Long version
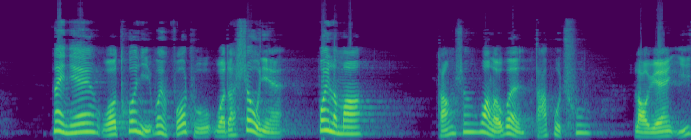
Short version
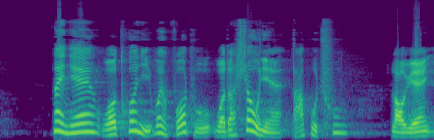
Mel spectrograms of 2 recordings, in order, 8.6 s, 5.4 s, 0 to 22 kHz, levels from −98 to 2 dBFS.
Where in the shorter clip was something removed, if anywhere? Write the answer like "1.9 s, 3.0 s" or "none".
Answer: 3.6 s

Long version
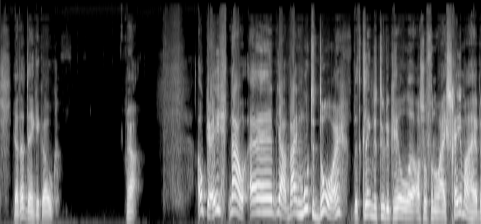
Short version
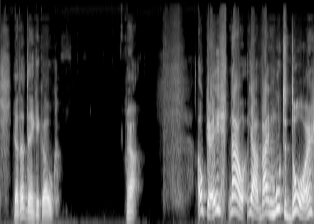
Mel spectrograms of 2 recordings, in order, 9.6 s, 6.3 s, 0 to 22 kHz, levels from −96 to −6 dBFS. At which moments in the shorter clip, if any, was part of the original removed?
4.9 s

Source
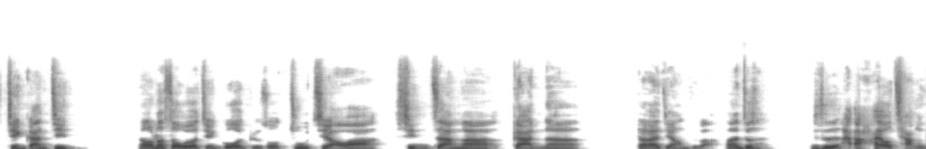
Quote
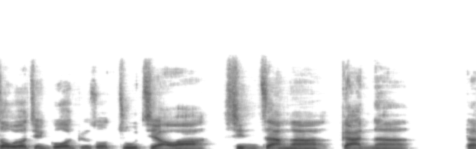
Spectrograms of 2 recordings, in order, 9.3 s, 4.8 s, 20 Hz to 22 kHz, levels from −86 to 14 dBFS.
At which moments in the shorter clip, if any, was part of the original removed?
none

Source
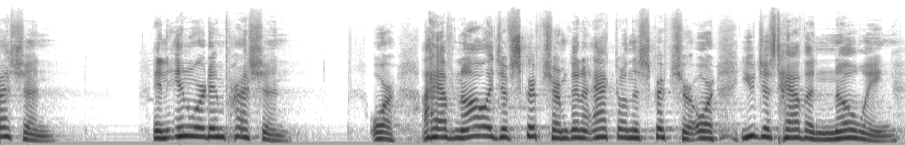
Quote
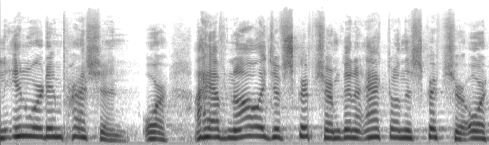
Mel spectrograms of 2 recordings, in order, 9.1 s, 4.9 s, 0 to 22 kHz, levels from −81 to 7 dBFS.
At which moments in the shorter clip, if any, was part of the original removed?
1.4 s

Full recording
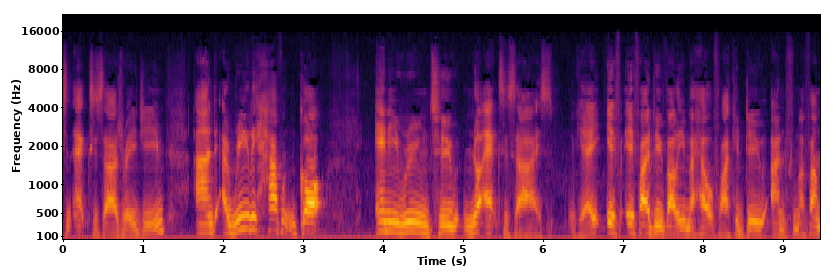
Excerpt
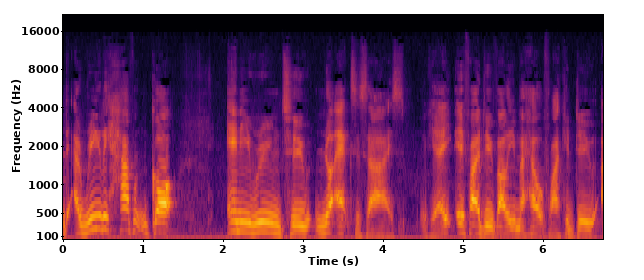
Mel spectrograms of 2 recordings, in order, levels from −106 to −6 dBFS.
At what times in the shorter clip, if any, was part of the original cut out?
4.9 s

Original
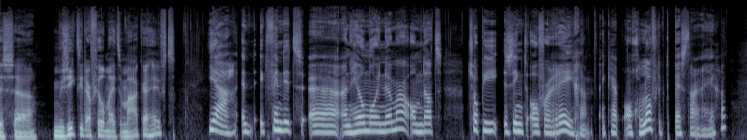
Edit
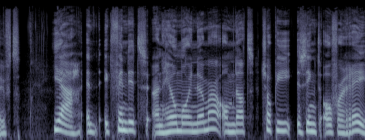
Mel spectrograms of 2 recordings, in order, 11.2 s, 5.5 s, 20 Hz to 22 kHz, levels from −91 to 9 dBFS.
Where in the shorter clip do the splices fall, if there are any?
2.3 s, 3.9 s

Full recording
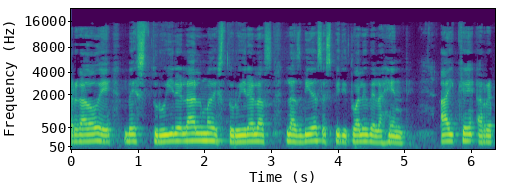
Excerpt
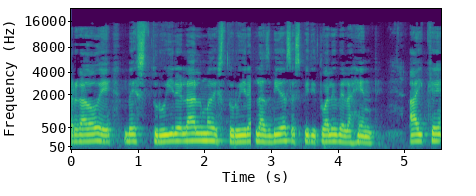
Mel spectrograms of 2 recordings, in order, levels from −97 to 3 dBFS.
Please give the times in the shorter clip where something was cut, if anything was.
2.7 s

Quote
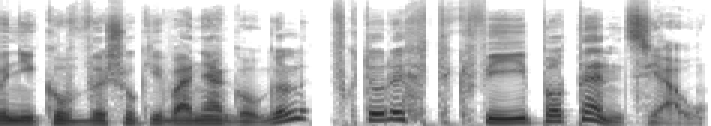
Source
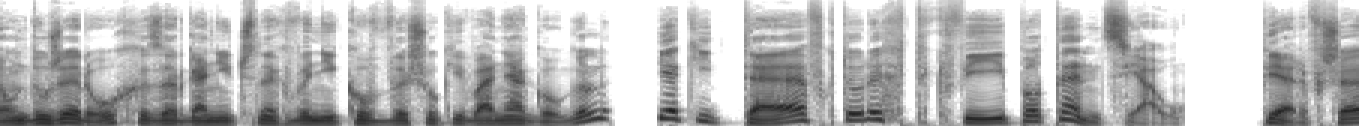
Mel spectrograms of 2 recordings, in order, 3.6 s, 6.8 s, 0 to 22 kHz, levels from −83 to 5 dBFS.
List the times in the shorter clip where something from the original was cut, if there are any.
1.7 s

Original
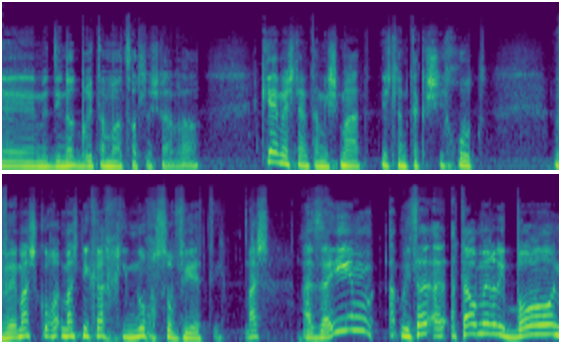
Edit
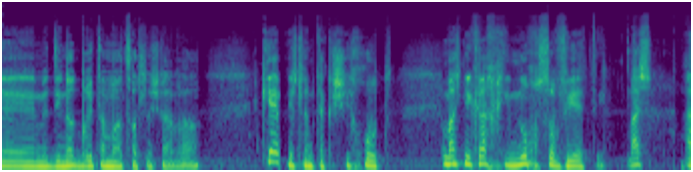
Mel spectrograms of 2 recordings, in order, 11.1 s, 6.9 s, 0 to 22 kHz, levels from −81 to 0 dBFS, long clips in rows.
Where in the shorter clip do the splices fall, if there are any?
2.8 s, 4.4 s

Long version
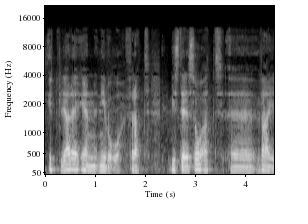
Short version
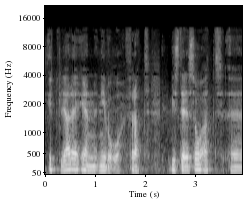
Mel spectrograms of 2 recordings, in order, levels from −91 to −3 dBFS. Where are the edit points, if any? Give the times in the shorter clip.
none

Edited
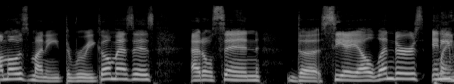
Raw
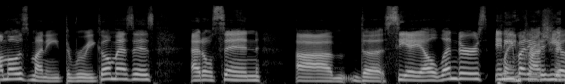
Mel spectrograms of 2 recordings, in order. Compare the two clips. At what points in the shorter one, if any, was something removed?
2.9 s

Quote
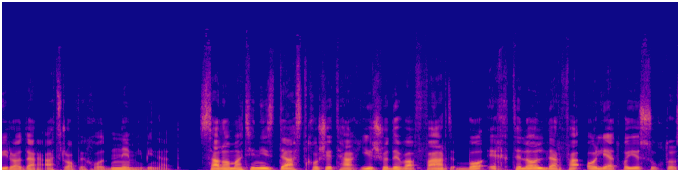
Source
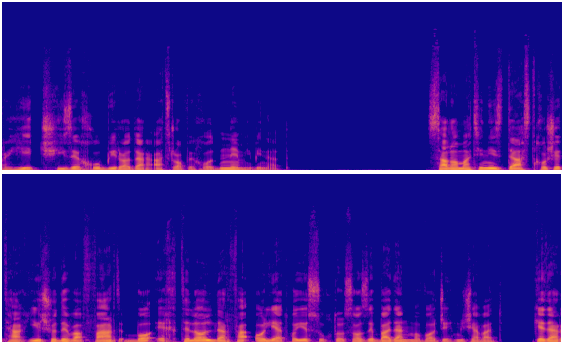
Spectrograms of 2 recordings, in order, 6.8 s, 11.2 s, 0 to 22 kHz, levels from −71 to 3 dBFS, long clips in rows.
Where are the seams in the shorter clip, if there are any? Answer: 1.9 s

